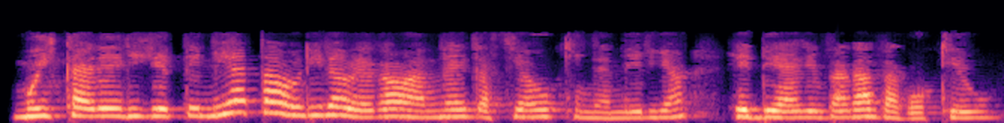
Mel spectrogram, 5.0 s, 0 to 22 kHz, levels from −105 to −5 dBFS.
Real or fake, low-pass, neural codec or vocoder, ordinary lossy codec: fake; 7.2 kHz; codec, 16 kHz, 2 kbps, X-Codec, HuBERT features, trained on general audio; AAC, 24 kbps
